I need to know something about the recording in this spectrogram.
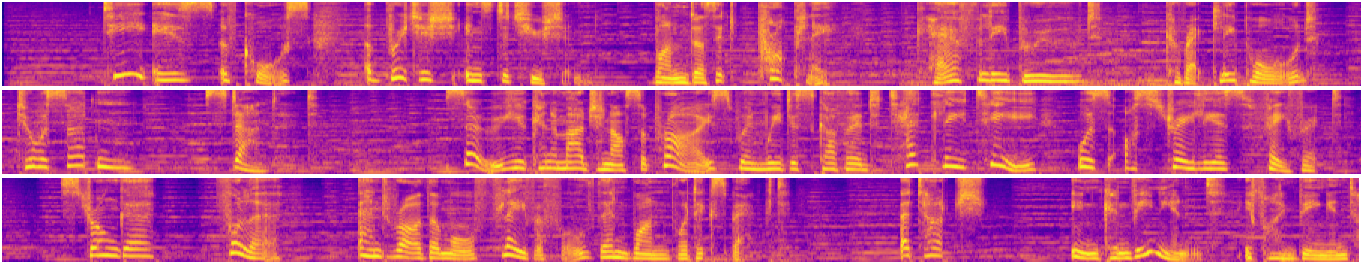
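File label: VO Commercial Australian; Tetley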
